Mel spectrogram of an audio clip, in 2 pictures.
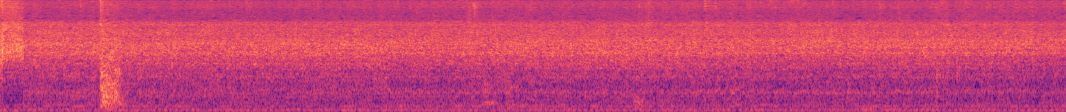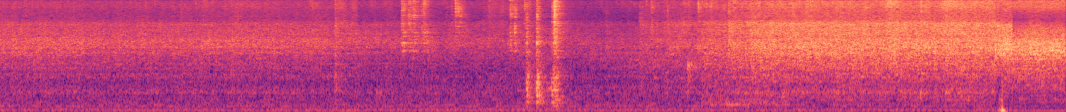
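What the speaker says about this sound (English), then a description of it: "I realised how much I hate throwing stuff on a pan with hot oil" Food fries in hot oil in a pan while someone cooks at home, a steady close sizzle and hiss running throughout with a few brief clatters near the end.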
